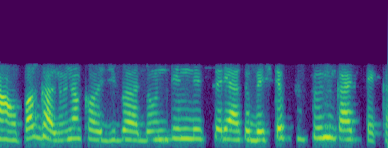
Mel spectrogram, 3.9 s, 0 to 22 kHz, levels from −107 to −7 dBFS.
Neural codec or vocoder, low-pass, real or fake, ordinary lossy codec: none; 3.6 kHz; real; none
